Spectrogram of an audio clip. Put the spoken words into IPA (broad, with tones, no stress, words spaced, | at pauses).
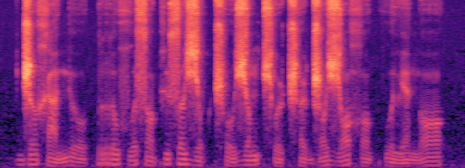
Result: ɖ͡ʐɤ˦xa˧˩nʲo˧˩ | ro˦xʷɤ˨˥sɔ˧˩kʲu˦s ɤ˦ʑɤ˧˩pʈ͡ʂʰo˧˩˧ ʑɔ˦nt͡ɕʰo˧˩˧ʈ͡ʂʰʌ˧˩ɖ͡ʐɔ˨˥ ʑɔ˨˥ xɔ˧˩kʷʰɤ˧˩lʲa˧˩nɔ˦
